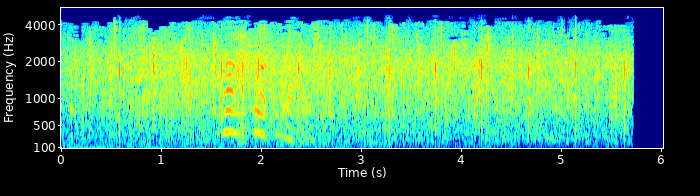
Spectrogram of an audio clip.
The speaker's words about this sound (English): As a matter of fact, since it's your first time being on the air, I want to do something and make it real special for you. I'm going to give you an applause because there's more to come.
